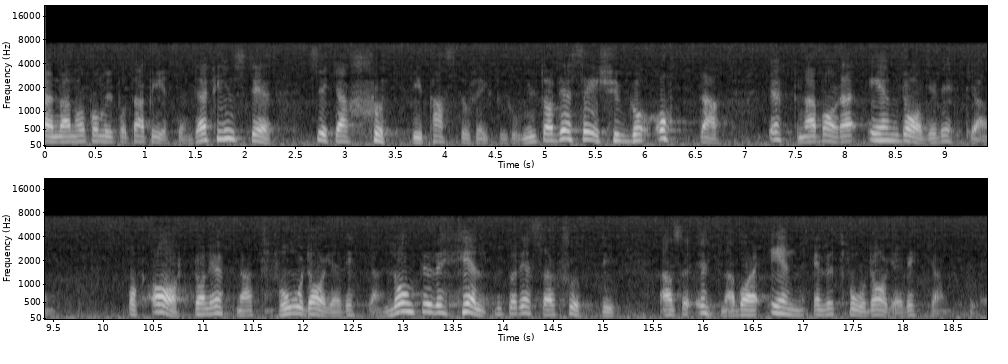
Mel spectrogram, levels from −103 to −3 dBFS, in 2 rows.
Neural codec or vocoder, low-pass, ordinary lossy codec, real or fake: codec, 16 kHz, 8 kbps, FreqCodec, smaller model; 7.2 kHz; none; fake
